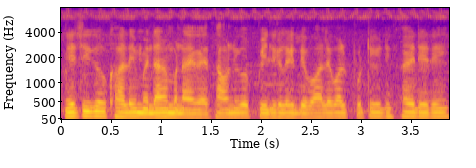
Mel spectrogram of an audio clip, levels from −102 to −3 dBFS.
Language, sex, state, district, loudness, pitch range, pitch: Hindi, male, Madhya Pradesh, Umaria, -18 LUFS, 100-110 Hz, 105 Hz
